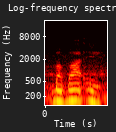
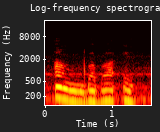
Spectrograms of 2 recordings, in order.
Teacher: First syllable ba, second syllable ba, third syllable babae. The second syllable has the accent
